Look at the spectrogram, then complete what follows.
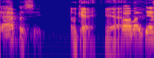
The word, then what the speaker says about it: Appice: my parents say Appice. Okay. Yeah. Well, they're not alive anymore, but my father said Appice, so my mother said Appice. And Carmine actually used to say Appice.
